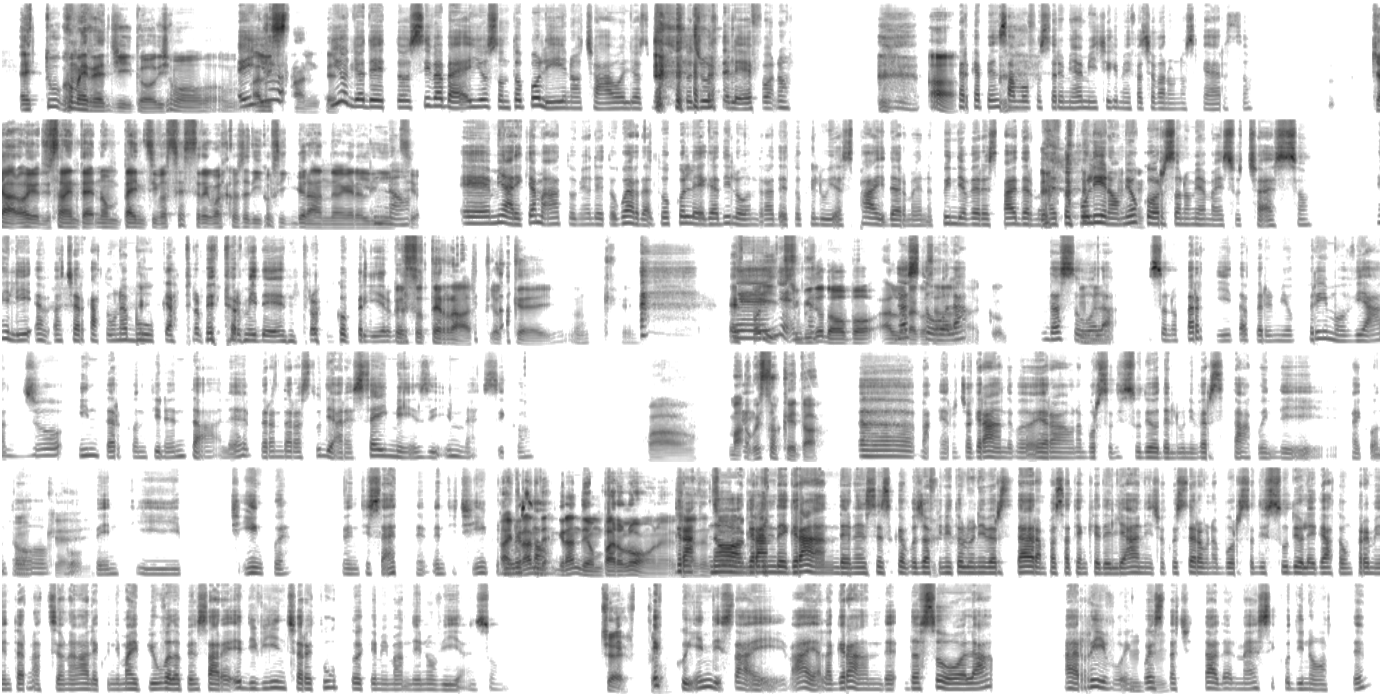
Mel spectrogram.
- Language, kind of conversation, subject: Italian, podcast, Qual è un viaggio che ti ha cambiato la prospettiva?
- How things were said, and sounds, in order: laughing while speaking: "come"; chuckle; other background noise; chuckle; laughing while speaking: "per mettermi dentro e coprirmi. Esa"; tapping; "cioè" said as "ceh"; laughing while speaking: "eri"; chuckle; "avevo" said as "aveo"; "Cioè" said as "ceh"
